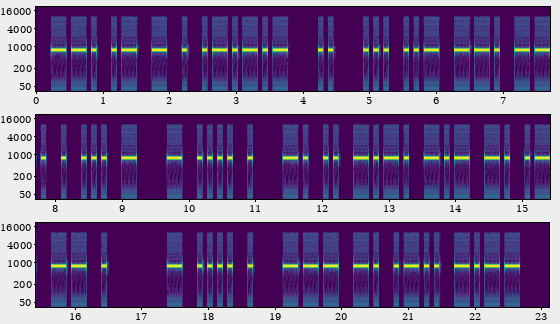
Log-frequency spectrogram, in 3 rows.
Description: Morse code, heard as a keyed tone, about 16 wpm, 800 Hz. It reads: GATE. I SUGGEST THE NICKNAME THE ONLY
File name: Technical Subjects / Technical Subjects-mp3s / AND Gate @15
